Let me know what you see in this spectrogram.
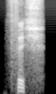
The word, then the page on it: fiche: British English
